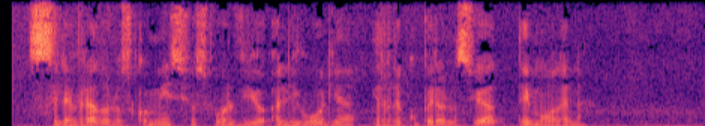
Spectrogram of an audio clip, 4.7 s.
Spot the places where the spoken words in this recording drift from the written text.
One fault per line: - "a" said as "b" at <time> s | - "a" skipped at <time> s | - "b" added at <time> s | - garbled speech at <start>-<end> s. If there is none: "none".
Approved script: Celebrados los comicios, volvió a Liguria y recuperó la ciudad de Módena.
none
